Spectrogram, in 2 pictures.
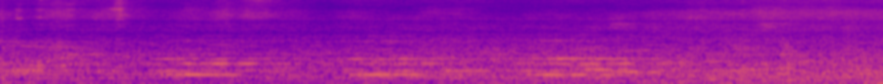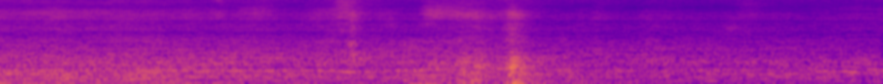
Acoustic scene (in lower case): subway train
